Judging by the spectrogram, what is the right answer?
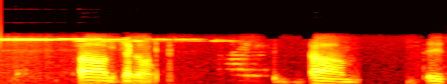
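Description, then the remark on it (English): A shrill, high-pitched smoke detector alarm tone sounds steadily for about two seconds while a person talks over it, then cuts out as the speech continues on its own. “my fire alarm's going off again.”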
